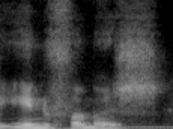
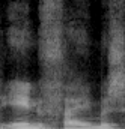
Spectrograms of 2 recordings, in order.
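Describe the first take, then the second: First: Infamous said IN-fa-mous, stress on the first syllable; infamous said the right way, first syllable strong; correct stress. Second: Infamous said as in-FAME-ous, stress on the middle; infamous mispronounced like famous with in- in front; wrong stress. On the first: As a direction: say infamous with the stress up front and a short middle. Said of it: "Actually, we say infamous". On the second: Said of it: "Actually, we say infamous, not infamous". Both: Shown as a demonstration.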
